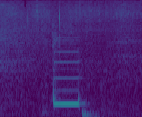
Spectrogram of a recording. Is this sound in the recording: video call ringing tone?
yes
